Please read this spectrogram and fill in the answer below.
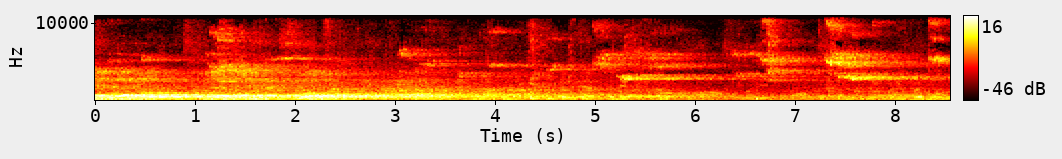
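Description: Futsal play in a large, echoing sports hall: players' voices carry loudest over the first few seconds, then a run of short, high squeaks from shoes on the wooden court.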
